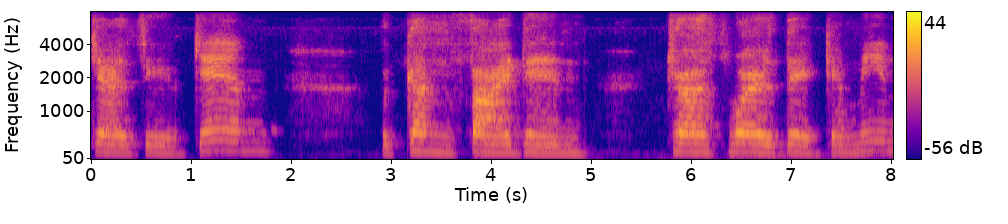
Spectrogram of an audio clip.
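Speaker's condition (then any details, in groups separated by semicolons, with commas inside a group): Spinocerebellar ataxia; slightly staccato speech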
